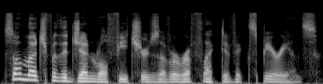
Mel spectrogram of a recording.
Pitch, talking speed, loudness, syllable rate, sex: 135 Hz, 185 wpm, -19 LUFS, 6.4 syllables/s, male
